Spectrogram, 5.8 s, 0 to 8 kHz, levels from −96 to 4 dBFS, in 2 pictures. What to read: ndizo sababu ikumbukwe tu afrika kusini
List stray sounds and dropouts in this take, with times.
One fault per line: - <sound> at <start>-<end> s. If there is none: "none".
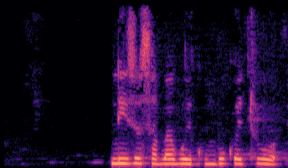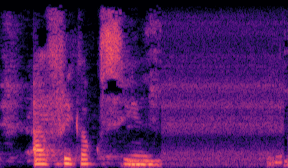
- laugh at 5.5-5.7 s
